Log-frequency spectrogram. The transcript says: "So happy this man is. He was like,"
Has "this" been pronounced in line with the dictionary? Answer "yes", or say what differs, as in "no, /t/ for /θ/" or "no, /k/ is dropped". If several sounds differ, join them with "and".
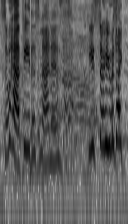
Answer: yes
